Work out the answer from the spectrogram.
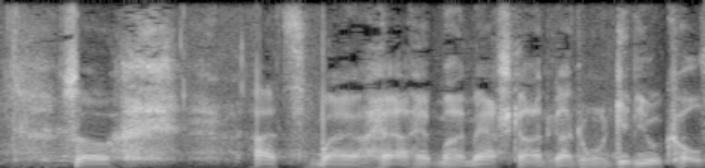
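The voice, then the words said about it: Voice of someone with a cold. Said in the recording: “I have a cold.”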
